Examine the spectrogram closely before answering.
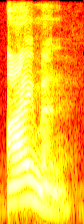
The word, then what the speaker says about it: Imon: It's pronounced Marisa Imon. Imon.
